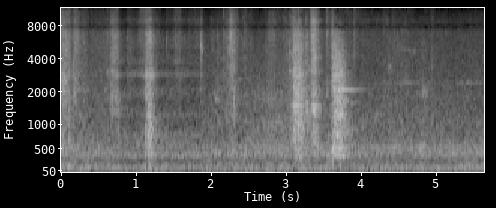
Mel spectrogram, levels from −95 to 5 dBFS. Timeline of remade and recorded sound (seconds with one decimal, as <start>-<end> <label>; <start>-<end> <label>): 0.0-0.7 recorded; 0.7-1.9 remade; 1.9-5.7 recorded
